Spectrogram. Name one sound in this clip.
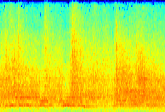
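A hockey stick clacks against the puck.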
